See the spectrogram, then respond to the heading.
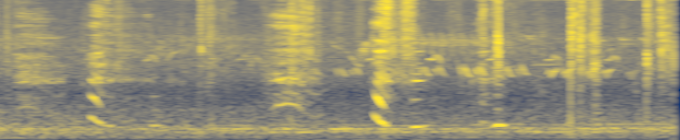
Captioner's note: sobs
